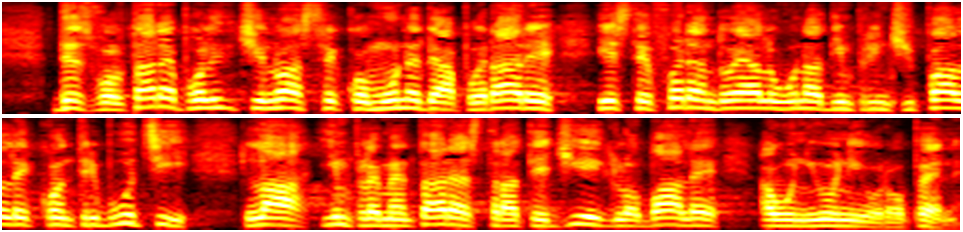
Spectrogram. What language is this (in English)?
Romanian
